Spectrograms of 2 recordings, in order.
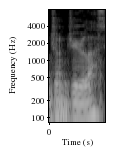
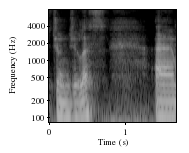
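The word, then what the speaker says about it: Junjulas: It's not Jungulas, it's Jungulas.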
